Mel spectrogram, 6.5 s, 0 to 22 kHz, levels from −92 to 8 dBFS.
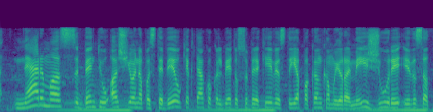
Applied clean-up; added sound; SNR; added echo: none; Bowed string instrument; 12 dB; none.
